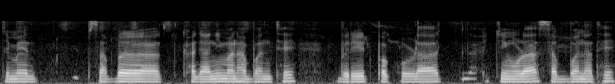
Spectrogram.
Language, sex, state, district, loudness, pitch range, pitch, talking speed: Chhattisgarhi, male, Chhattisgarh, Rajnandgaon, -15 LUFS, 125-135 Hz, 130 Hz, 125 wpm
